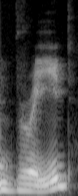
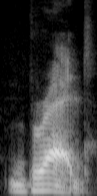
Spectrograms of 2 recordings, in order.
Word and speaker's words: bread: ви думаєте воно вимовляється це не breed це bread bread означає хліб тепер погляньте на наступне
